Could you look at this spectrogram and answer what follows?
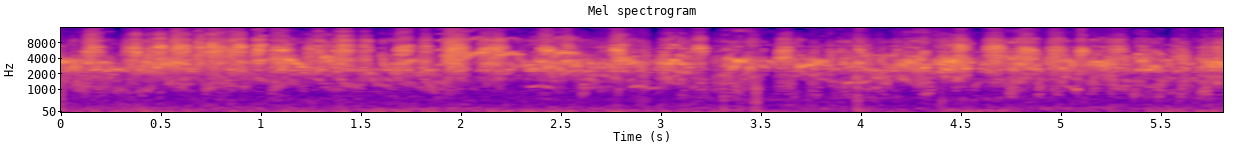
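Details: Colony of Australian budgies in an aviary, happy singing and chirping: busy, unbroken high-pitched chatter of many birds mixing squeaky chirps, warbles and short rasping notes.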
